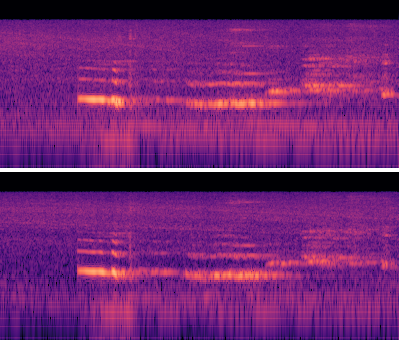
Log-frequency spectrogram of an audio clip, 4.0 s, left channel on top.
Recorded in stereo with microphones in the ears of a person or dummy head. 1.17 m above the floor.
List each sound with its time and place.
0.8 s laughter: centre (ahead or behind), 3 m; by 3.9 s 30° left (ahead or behind), 4.5 m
